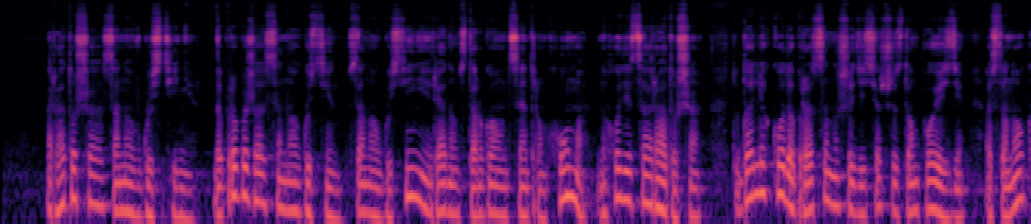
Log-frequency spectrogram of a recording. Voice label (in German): Russisch; Rathaus Sankt Augustin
